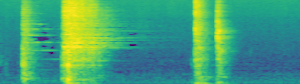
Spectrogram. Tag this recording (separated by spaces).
crash soundeffect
